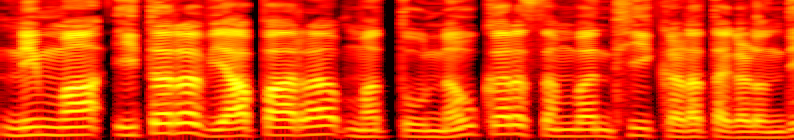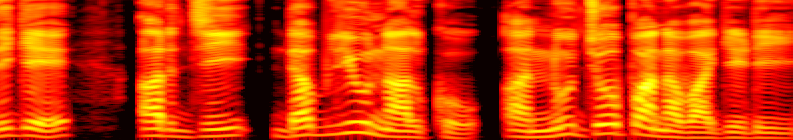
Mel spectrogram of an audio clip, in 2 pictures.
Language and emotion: Kannada, neutral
